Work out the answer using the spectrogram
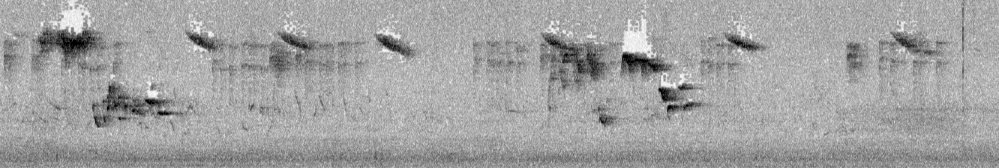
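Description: Faint outdoor ambience with small birds calling: a short, high, downward chirp repeated about once a second, with busier twittering about one and a half seconds in and again around eight and a half seconds.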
